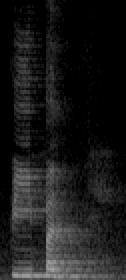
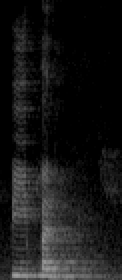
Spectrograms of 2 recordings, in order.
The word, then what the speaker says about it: people: new words that we saw in the story people people people in this world the or remains silent and we will just pronounce the e people people the next word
